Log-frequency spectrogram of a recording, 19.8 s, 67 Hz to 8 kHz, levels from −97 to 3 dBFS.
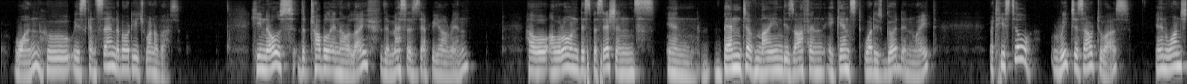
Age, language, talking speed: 60-79, English, 145 wpm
